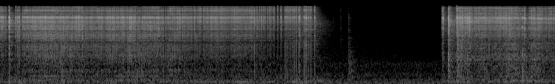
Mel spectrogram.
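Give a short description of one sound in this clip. An arc welder buzzes and crackles steadily, stopping briefly before starting again.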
